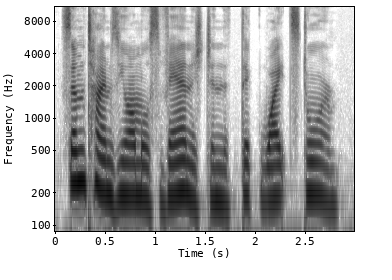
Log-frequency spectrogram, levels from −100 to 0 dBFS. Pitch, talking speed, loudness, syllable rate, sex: 185 Hz, 180 wpm, -17 LUFS, 5.8 syllables/s, female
